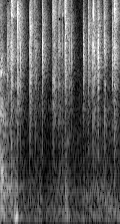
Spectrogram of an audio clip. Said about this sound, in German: Und da würfel ich auf Dark.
